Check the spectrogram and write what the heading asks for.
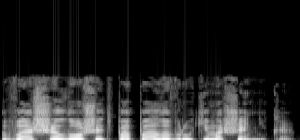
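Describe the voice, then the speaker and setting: A man's voice: lowish voice, sing-song, no echo, studio quality. A man reading the part of a composed, unflappable middle-aged detective in a storybook reading. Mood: explaining. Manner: unflappable, measured.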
